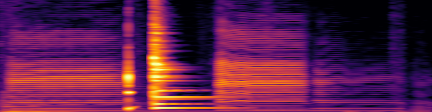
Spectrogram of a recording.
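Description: Short comic music sting added in the edit: held wind-instrument-like notes start at once, with a pop and a quick swoop in pitch about two-thirds of a second in, then fade away.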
